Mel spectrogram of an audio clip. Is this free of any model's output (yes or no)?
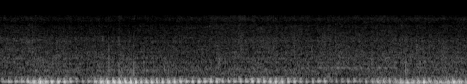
no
